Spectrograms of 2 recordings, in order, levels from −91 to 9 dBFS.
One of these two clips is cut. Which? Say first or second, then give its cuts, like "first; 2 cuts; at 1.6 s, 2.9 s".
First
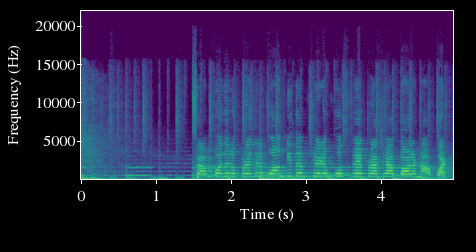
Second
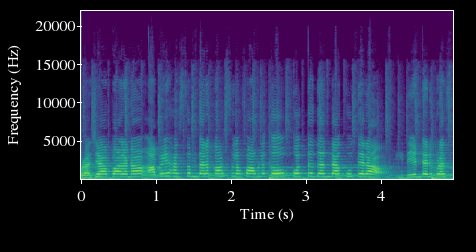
first; 1 cut; at 1.5 s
